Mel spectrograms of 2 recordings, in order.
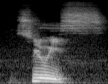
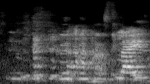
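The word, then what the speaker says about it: sluice: है when the ये स्लुईस स्लुईस gate ठीक है अबे स्लुईस ही है ना वो क्या पढ़ रहे हो तुम लोग उसको स्लूस स्लाइस बोल रही है जो मरने का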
